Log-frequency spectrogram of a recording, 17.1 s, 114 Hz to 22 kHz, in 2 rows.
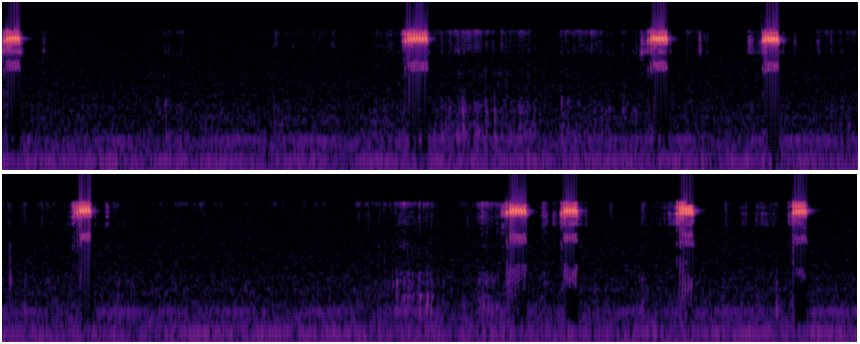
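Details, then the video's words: Bear cricket (gomgwitturami) from the National Institute of Biological Resources, 2020: piercing high chirps at uneven intervals, sometimes one to three seconds apart and sometimes in quick pairs, over a soft low hum. "곰귀뚜라미, 1번 듣기, 곤충소리"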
